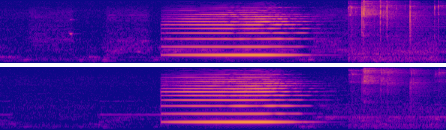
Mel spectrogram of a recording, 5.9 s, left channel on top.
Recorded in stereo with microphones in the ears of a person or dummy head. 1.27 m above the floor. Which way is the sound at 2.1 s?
35° right (ahead or behind).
